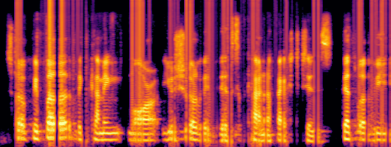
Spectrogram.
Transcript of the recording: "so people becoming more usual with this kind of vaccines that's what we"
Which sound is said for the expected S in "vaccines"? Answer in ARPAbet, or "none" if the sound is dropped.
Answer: SH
